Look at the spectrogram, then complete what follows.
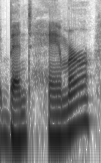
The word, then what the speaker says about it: Bent Hamer: This was a Canadian-Norwegian film directed by Bent Hamer, I believe is how you say his name.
